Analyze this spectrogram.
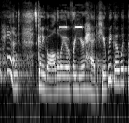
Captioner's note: timer beeps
